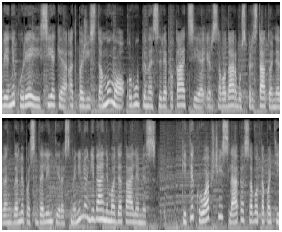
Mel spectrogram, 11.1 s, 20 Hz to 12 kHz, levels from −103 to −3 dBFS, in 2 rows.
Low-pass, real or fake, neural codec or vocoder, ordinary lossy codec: 10.8 kHz; real; none; MP3, 64 kbps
